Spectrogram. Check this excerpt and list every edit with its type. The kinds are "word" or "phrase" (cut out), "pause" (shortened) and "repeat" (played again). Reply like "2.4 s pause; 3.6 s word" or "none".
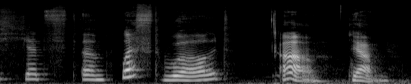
1.1 s pause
